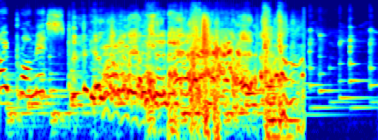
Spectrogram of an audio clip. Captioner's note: all laugh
